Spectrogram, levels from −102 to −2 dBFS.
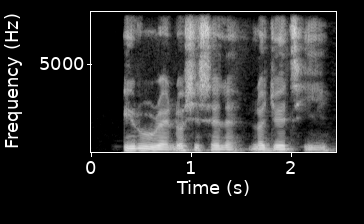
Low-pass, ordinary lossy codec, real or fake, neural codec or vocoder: none; none; real; none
